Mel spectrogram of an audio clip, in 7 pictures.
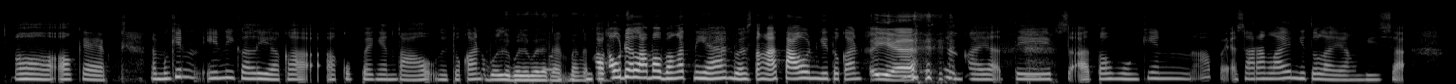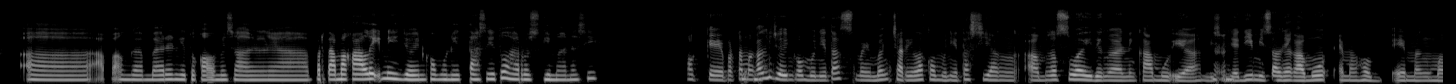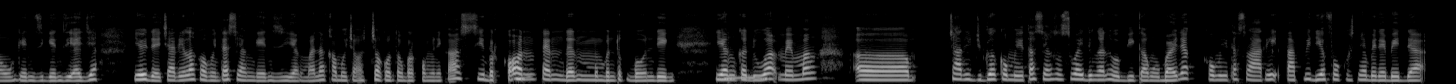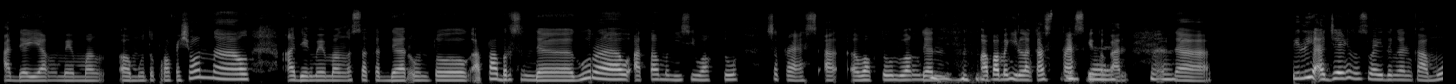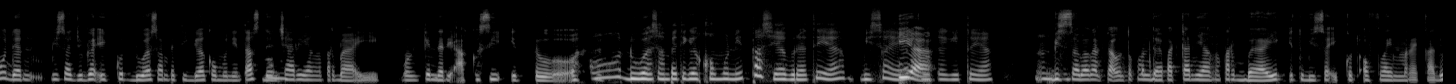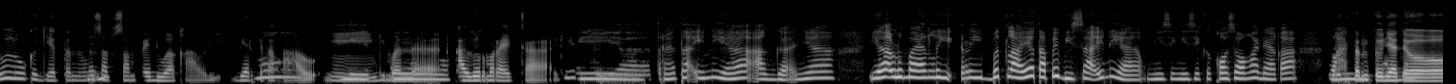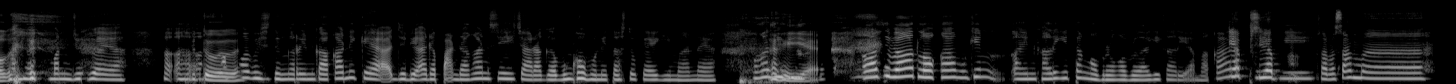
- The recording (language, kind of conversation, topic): Indonesian, podcast, Bagaimana cara bergabung dengan komunitas yang cocok untuk hobimu?
- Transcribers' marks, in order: tapping; unintelligible speech; laugh; in English: "join"; in English: "join"; laughing while speaking: "berkonten"; in English: "bonding"; chuckle; chuckle; in English: "offline"; other background noise; chuckle; laughing while speaking: "komunitas"; chuckle; laughing while speaking: "Iya"; laughing while speaking: "banget"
